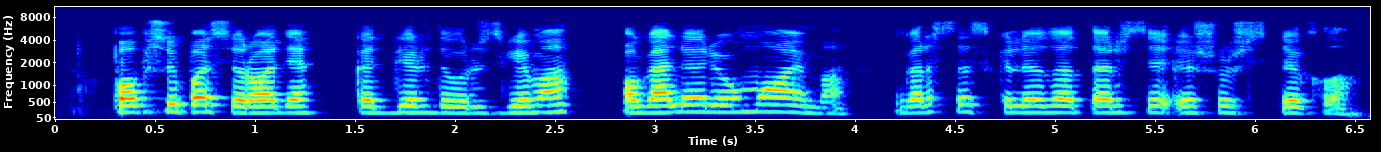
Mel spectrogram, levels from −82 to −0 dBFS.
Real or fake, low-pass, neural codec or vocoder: real; 7.2 kHz; none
